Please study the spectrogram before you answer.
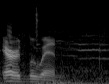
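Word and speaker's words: Ered Luin: It's pronounced Eredluin.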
